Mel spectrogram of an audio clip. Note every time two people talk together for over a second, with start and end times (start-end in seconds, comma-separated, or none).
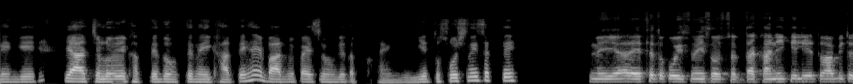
none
